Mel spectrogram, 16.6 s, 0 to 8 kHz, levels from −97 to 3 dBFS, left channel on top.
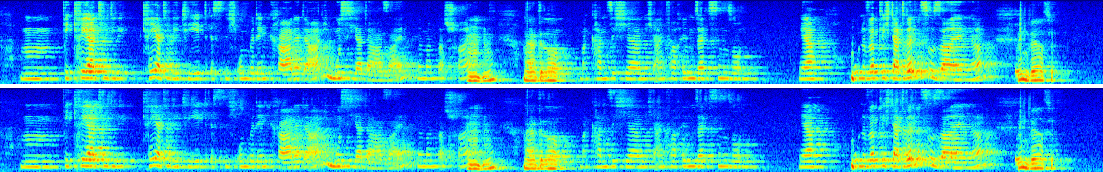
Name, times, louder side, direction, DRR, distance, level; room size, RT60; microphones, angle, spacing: voice 1, 0.3-1.9 2.2-7.1 7.7-11.3 12.0-12.3 12.8-15.2, left 2 dB, 55° left, 6 dB, 7.0 m, -25 dB
voice 2, 7.0-7.4 7.9-8.4 12.8-12.9 15.2-15.8, left 1 dB, 35° left, 7 dB, 1.1 m, -18 dB
30.0 x 25.5 x 7.1 m, 0.80 s
head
